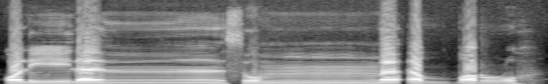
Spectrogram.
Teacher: Kemudian pada lafal summa tahanlah bacaan summa karena ia bacaan gunnah sehingga mimnya wajib ditahan sepanjang 2 harokat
